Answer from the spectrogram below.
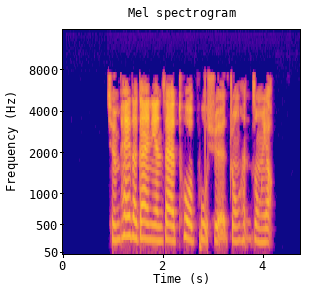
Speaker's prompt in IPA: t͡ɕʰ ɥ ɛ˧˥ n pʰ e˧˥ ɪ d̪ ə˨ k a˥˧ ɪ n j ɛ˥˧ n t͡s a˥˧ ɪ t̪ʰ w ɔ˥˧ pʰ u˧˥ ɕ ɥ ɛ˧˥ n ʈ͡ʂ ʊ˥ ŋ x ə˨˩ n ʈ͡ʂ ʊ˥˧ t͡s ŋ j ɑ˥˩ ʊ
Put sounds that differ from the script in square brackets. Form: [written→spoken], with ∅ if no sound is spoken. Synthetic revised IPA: t͡ɕʰ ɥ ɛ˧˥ n pʰ [e˧˥→e˥] ɪ d̪ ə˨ k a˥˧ ɪ n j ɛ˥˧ n t͡s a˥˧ ɪ t̪ʰ w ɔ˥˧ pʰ [u˧˥→u˥˩] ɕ ɥ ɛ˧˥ [n→∅] ʈ͡ʂ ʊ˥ ŋ x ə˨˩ n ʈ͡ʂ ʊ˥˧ [t͡s→∅] ŋ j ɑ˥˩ ʊ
